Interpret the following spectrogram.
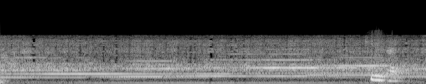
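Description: A melodic musical tone of several steady held notes in the background of a Spirit Box session recording. The chord shifts about three seconds in, when one note drops out and a higher one comes in.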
